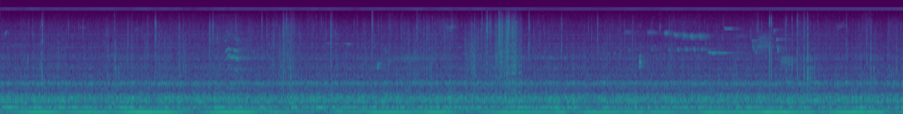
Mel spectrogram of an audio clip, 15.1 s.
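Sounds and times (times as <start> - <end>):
steady low hum: 0.0 - 15.0
scratchy rustle: 6.8 - 9.0.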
